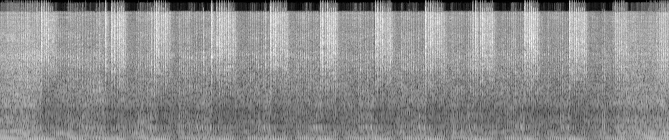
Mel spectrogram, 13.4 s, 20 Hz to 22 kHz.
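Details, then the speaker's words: Troy-Bilt Storm 2410 snowblower engine started with choke, throttle and prime, surging and hunting with revs rising and falling about every second; running rough, with a fuel system or carburetor fault suspected. "it came in yesterday and it is running rough it's hunting it's surging i'm guessing fuel system carburetor"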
